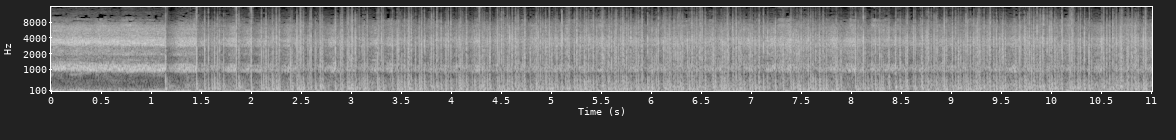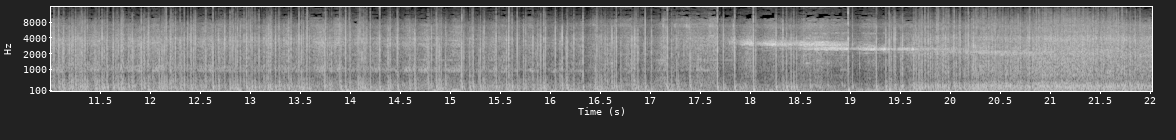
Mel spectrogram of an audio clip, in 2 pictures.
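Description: Aerial fireworks going off in a dense, continuous barrage of bangs and crackling bursts, starting about a second in and keeping up without a break.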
